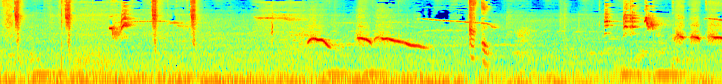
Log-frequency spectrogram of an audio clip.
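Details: White-rumped shama singing while dancing: a run of clear, mellow whistled notes, each curving up then falling, joined by a few high thin whistles and scattered sharp clicks against a quiet background hum.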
